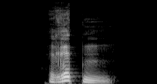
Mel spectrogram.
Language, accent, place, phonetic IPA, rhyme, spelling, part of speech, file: German, Germany, Berlin, [ˈʁɪtn̩], -ɪtn̩, Ritten, proper noun / noun, De-Ritten.ogg
- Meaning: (proper noun) a municipality of South Tyrol; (noun) dative plural of Ritt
